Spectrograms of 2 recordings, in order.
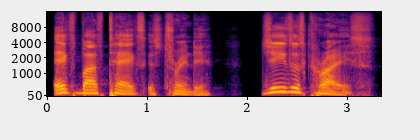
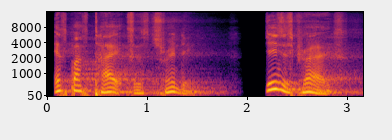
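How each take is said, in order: First: It is read in his normal voice. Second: It is read in a mocking baby voice.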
